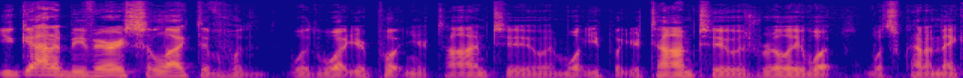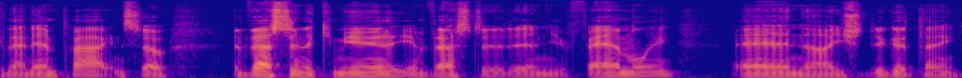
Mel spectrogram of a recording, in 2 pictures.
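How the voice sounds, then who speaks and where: Speaking at a very fast pace with a Southern US accent, the man has a medium pitch. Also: ordinary pitch variation. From Alabama, US South. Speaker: lawyer and entrepreneur. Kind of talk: casual interview.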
